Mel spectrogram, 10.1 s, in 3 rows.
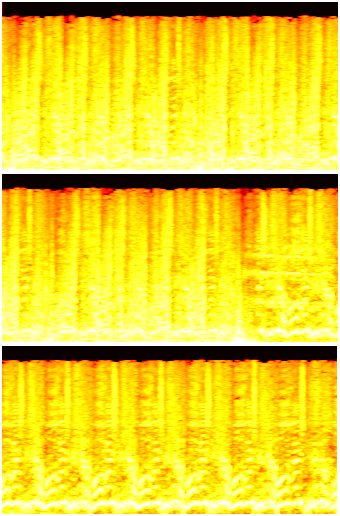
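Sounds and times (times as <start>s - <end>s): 
reversed music: 0.0s - 8.3s
laughter: 0.3s - 10.0s.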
